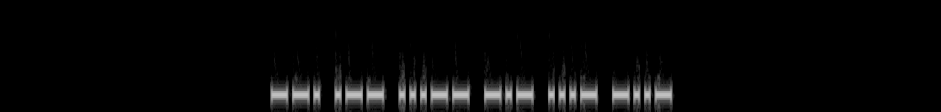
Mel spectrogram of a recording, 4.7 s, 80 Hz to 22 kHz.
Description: Morse code, heard as a keyed tone, about 44 wpm, 700 Hz. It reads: GW3KVX
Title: DXCC-100 Call Signs - 6 Characters - 45wpm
